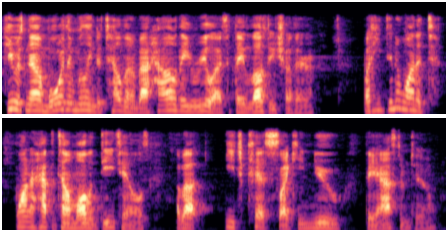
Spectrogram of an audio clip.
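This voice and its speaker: A man's voice: medium pitch, expressive, normal speed, highs cut off. A man narrating a fan fiction story aloud in a dramatic reading style.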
